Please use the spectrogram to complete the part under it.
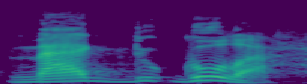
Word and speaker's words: Magdala: Magdala.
